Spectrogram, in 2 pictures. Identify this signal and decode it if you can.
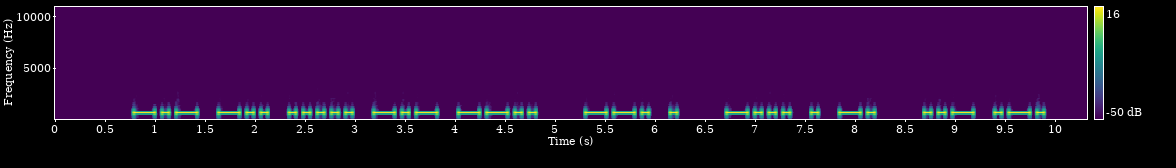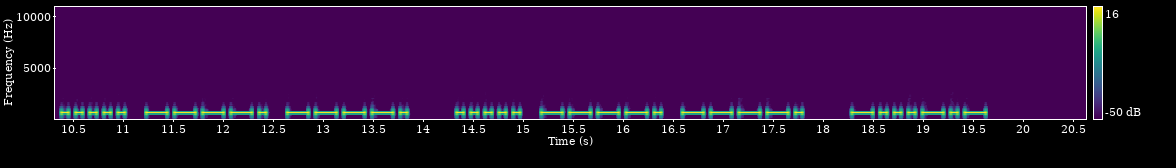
Morse code, heard as a keyed tone, about 17 wpm, 700 Hz. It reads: KD5KZ GE BEN UR 599 599 <BK>
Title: SOTA QSO Practice 17wpm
